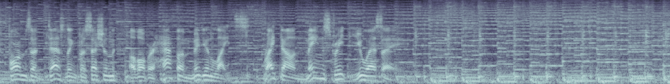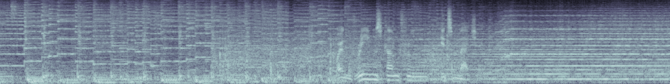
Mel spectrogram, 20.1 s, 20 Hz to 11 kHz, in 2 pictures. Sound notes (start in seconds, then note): 7.6 electronic music; 7.6 fireworks popping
